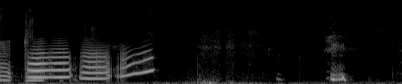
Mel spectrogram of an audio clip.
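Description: Three loud, buzzy notes from a home living-room organ with a flatulent, fart-like tone, the last one sliding upward in pitch, followed by quieter background rustling and a brief muffled sound.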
